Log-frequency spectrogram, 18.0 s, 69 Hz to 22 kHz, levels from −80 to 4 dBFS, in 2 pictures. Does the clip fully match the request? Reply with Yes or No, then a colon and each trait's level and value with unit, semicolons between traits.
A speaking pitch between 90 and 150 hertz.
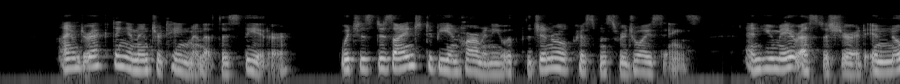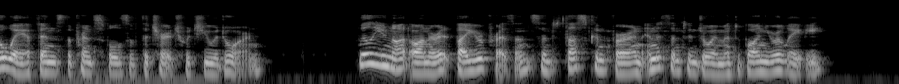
No: medium, 170 Hz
